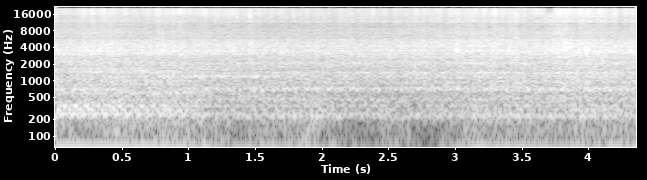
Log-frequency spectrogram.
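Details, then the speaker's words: Trane unit at a restaurant, condenser fan motor not over-amping but failing; a loud, rough, rumbling drone with a steady throb about four times a second. "that sounds like junk I'm waiting to see if it's going to show a drive fault let's see what kind of false it shows we definitely got a motor going back"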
